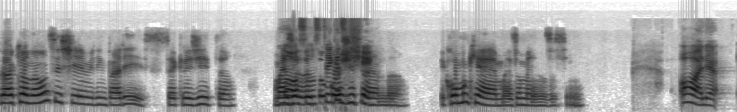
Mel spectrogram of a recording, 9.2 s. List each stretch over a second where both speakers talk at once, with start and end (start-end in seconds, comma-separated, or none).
3.5-4.8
